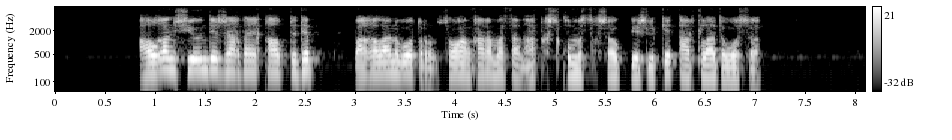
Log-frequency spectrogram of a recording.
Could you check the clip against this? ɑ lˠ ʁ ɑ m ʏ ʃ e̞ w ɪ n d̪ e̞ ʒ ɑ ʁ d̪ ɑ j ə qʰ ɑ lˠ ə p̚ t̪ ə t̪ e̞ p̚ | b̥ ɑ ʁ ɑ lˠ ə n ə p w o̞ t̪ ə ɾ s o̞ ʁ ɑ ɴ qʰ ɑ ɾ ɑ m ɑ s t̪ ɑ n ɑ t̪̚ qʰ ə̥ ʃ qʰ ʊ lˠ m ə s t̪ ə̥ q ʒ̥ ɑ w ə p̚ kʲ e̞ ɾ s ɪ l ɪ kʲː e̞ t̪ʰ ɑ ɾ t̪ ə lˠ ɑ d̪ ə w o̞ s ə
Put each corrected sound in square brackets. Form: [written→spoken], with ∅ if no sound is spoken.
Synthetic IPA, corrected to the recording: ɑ lˠ ʁ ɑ [m→n] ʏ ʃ e̞ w ɪ n d̪ e̞ ʒ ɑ ʁ d̪ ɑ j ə qʰ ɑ lˠ ə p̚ t̪ ə [t̪→d̪] e̞ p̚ | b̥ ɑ ʁ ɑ lˠ [ə→ɑ] n ə p w o̞ t̪ ə ɾ s o̞ ʁ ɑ ɴ qʰ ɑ ɾ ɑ m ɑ s t̪ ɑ n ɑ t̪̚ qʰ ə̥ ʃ qʰ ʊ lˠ m ə s t̪ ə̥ q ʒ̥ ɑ w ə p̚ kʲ e̞ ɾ [s→ʃ] ɪ l ɪ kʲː e̞ t̪ʰ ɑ ɾ t̪ ə lˠ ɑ d̪ ə w o̞ s ə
